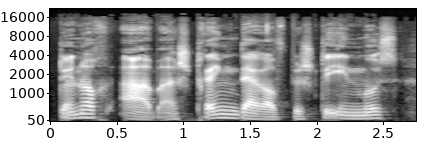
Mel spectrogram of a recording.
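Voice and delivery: plain reading voice

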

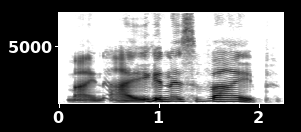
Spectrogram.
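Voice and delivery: anguished groan. A narrator's reading. Sick father confessing he killed his wife, groaning. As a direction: groan it slowly in torment. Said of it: "stöhnte der Kranke".

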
